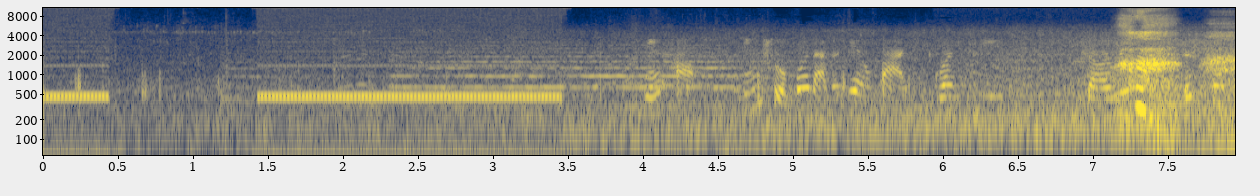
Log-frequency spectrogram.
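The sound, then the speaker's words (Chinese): A phone call rings out unanswered: a steady electronic ringback tone sounds, pauses, then sounds again before cutting off into faint background noise and a soft breath. “每次约会都迟到，电话也不接， 微信也不回，真是气死我了。”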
